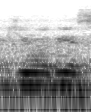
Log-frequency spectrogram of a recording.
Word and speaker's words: QRIS: Kan kita masih banyak yang mungkin bilangnya qris gitu. Saya juga kadang masih keliru. Ya. Tapi qris ya yang benar untuk membacanya.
